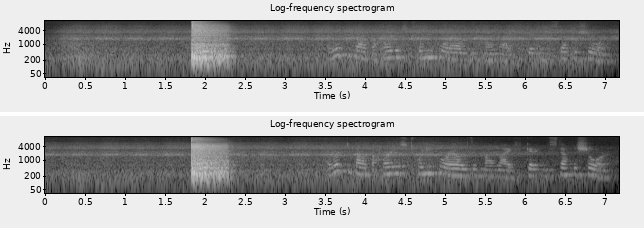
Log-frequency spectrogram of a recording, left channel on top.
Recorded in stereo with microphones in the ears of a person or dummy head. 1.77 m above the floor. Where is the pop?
25° right (ahead or behind), 1.2 m.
